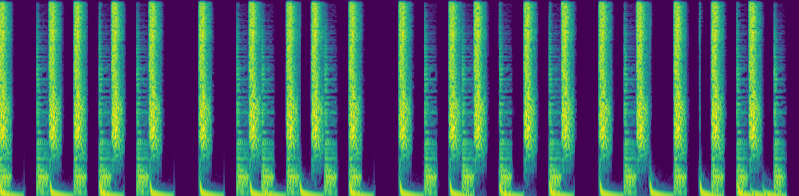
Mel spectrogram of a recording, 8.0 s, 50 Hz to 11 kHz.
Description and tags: Clave Gahu otation
Ritmo polifónico
4 compases: ritmo principal de 4 pulsos + 3 modificaciones.
Sonido grave marca el pulso
Sonido agudo reproduce la clave Gahu rotation.
Sonido medio adicional.
Bass, Beat, Rhythm, Ritmo, Sincopia, Syncope, Techno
